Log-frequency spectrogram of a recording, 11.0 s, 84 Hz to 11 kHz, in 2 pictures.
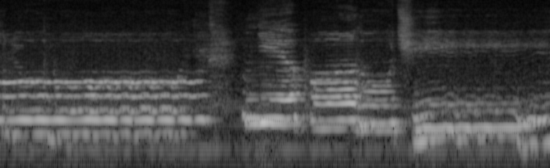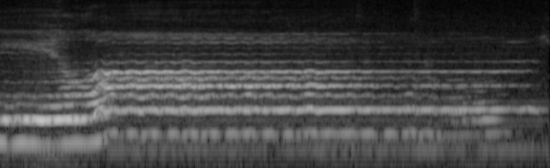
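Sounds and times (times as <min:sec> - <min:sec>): women singing in harmony: 0:00.0 - 0:11.0.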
